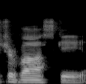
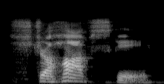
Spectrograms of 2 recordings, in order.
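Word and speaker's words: Strahovski: yvonne travoski wait strasinski i thought it was trevoski i don't know let me see if i i haven't been saying it right haven't i no yeah no it's strawski strawski yvonne jacqueline strip um hold on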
